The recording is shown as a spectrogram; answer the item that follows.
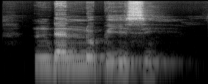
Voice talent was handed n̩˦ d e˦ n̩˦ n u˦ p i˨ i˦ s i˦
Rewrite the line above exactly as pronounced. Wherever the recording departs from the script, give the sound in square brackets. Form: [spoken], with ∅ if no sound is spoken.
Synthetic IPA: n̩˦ d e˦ n̩˦ n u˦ p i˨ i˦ s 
